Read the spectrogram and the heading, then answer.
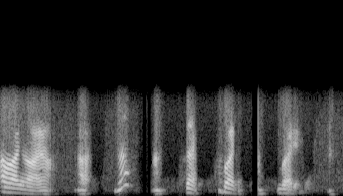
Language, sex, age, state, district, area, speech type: Goan Konkani, female, 45-60, Goa, Murmgao, urban, conversation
